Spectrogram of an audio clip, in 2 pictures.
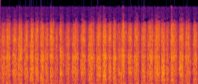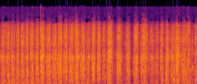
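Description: Fingertips and short nails of both hands rapidly tap and scratch on an upturned, hollow, empty woven rattan basket. The result is a dense, continuous stream of dry clicks and crackly scraping with a hollow low thump under it, steady for the whole clip.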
